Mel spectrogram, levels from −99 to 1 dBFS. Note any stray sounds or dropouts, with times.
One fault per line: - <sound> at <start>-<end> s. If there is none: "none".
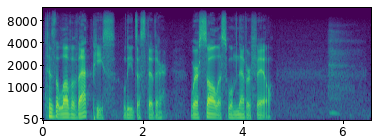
- sigh at 5.7-6.4 s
